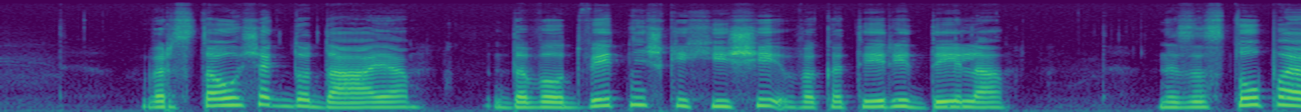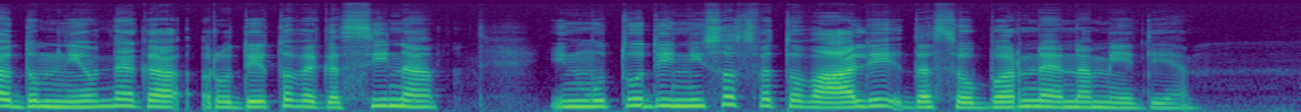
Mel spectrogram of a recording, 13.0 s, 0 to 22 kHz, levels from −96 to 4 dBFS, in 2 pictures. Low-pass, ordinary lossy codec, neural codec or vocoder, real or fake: 19.8 kHz; none; vocoder, 48 kHz, 128 mel bands, Vocos; fake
